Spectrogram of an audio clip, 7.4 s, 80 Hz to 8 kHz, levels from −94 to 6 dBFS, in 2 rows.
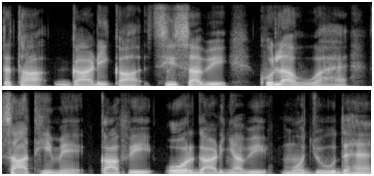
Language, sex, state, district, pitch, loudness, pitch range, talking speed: Hindi, male, Chhattisgarh, Korba, 115 Hz, -16 LUFS, 105-130 Hz, 140 wpm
